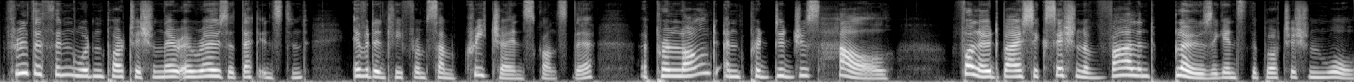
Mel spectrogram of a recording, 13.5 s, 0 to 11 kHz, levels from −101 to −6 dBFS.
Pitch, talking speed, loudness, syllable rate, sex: 225 Hz, 140 wpm, -19 LUFS, 5.0 syllables/s, female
